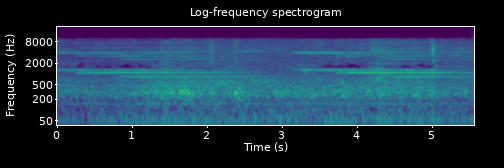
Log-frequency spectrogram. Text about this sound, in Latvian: Paldies, lūdzu zvanu.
